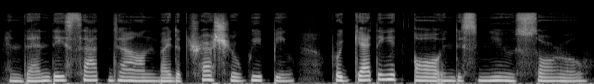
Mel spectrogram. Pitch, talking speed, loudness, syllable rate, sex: 175 Hz, 160 wpm, -20 LUFS, 4.1 syllables/s, female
